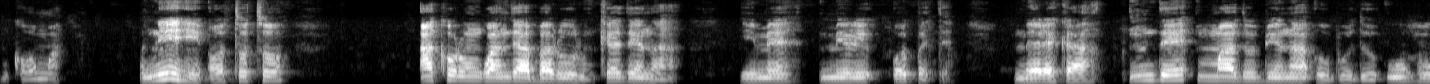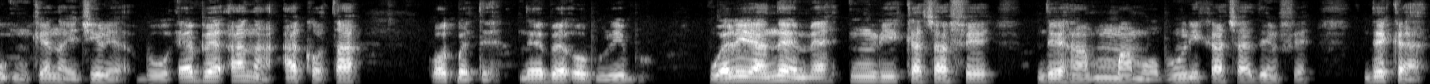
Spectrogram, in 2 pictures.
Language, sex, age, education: Igbo, male, 30-45, tertiary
